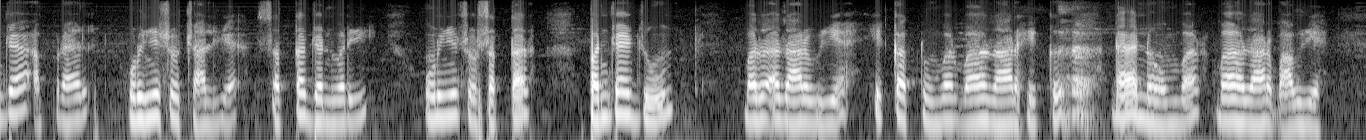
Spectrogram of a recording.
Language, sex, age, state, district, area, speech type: Sindhi, female, 60+, Delhi, South Delhi, rural, spontaneous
